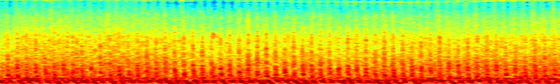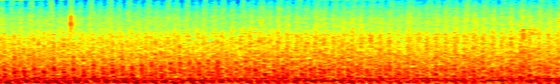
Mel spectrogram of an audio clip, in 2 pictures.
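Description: A helicopter's steady rotor drone fills a scene in the DCS World flight combat game, with rapid bursts of gunfire rattling over it continuously and loudly, and no voices.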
